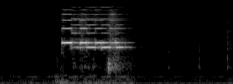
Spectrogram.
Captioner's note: phone ringing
